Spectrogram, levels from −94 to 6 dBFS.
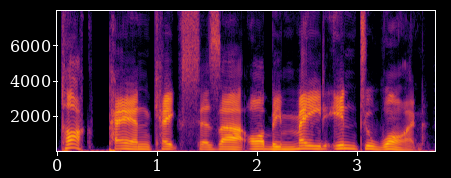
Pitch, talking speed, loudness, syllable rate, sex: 140 Hz, 145 wpm, -19 LUFS, 3.9 syllables/s, male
